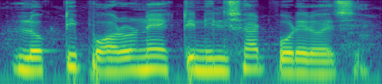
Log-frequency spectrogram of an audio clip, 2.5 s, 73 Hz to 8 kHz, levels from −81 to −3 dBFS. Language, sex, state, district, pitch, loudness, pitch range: Bengali, male, West Bengal, Cooch Behar, 155 Hz, -13 LUFS, 150-170 Hz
